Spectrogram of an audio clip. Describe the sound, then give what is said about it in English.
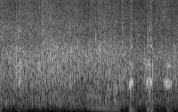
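A person applauding: a steady patter of hand claps, ending with three louder, distinct claps spaced evenly apart. No one speaks. “Yeah, why am I applauding?”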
